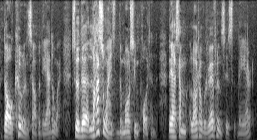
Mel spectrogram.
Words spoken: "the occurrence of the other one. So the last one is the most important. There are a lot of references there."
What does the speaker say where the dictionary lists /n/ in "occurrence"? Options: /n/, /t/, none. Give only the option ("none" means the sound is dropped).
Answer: /n/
